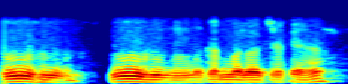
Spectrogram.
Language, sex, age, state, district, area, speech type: Urdu, male, 60+, Bihar, Supaul, rural, conversation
